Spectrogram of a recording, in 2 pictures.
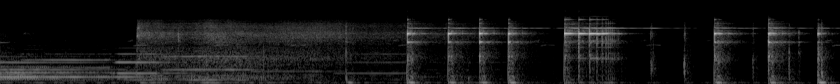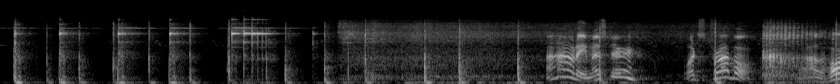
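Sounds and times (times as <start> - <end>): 
soft hissing noise: 1.4 - 5.3, 11.6 - 16.7
blacksmith's hammer striking metal: 3.5 - 11.8
speech: 14.2 - 16.7.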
